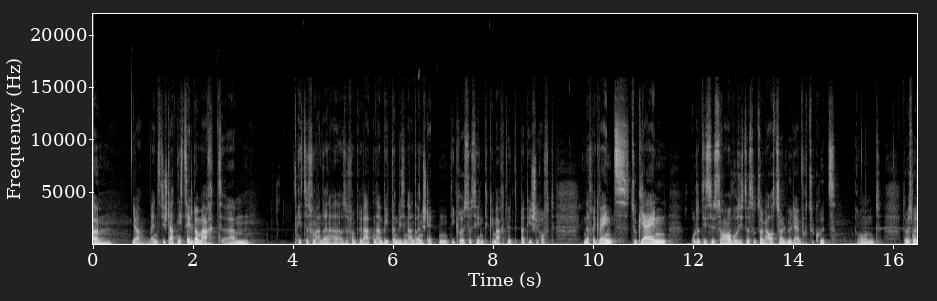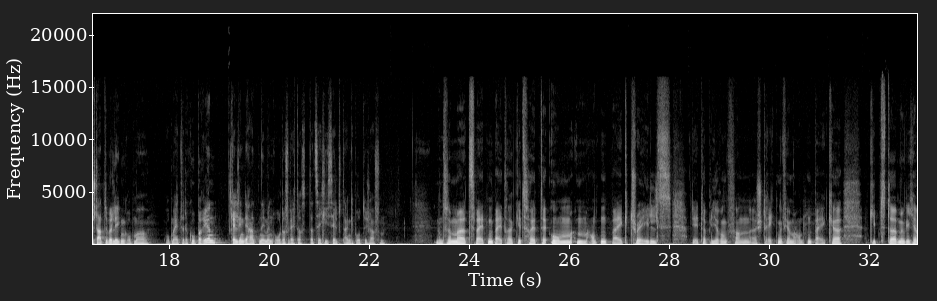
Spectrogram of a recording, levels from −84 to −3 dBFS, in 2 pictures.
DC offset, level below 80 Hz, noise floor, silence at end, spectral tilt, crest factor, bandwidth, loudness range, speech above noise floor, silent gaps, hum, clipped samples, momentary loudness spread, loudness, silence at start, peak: under 0.1%; -44 dBFS; -56 dBFS; 0 s; -6.5 dB/octave; 20 dB; 15.5 kHz; 6 LU; 34 dB; none; none; under 0.1%; 12 LU; -23 LUFS; 0 s; -2 dBFS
